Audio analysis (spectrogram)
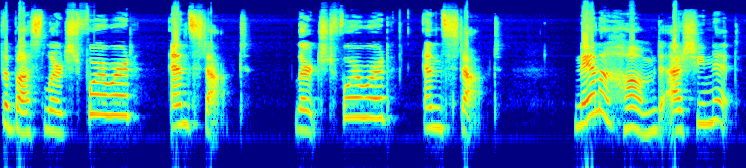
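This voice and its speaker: A woman teacher giving an interactive storybook read-aloud for children, speaking in an instructive, deliberate way. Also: sits high, animated, a bit bright.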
